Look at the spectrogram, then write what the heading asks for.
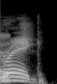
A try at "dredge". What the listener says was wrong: Dredge. Because you're saying the G at the end. No.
